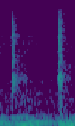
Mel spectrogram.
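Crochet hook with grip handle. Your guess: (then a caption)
Soft. Two soft, dull taps are made on the soft-grip handles of a set of aluminum crochet hooks. Each tap is a short, muted knock with a faint bright click that fades quickly. The dull sound shows the handles are not hard plastic but a softer material, which is comfortable for hard grippers.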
